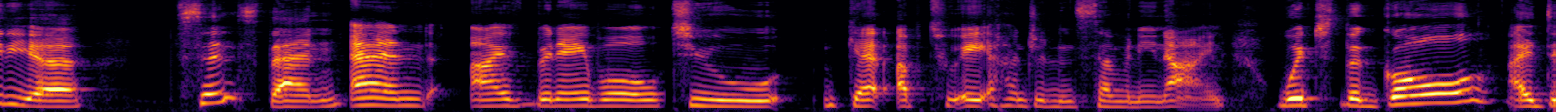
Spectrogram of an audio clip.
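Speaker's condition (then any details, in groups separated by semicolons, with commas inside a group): No condition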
